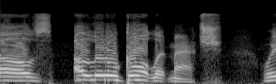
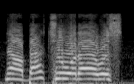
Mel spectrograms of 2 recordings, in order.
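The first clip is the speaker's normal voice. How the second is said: ordinary talk, nothing marked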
